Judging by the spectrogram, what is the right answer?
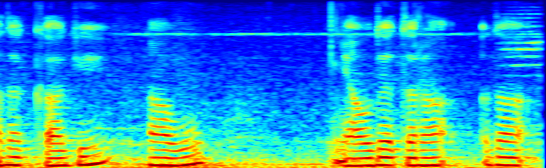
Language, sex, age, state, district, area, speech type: Kannada, male, 18-30, Karnataka, Davanagere, rural, spontaneous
